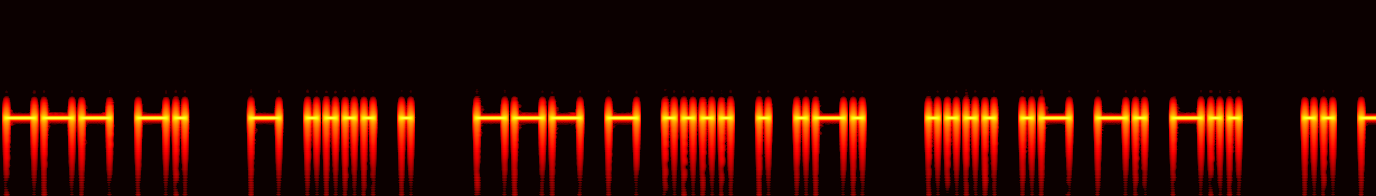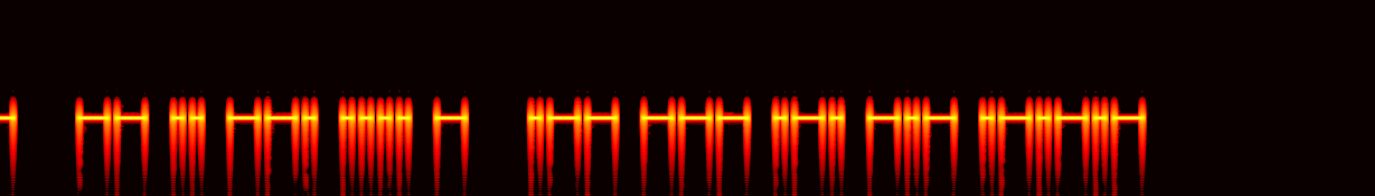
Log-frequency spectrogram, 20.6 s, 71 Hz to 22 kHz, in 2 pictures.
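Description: Morse code sent as a single steady tone of about 700 Hz, keyed in dots and dashes at 17 words per minute. It spells out the sentence "On the other hand it might work" and stops about a second before the end.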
